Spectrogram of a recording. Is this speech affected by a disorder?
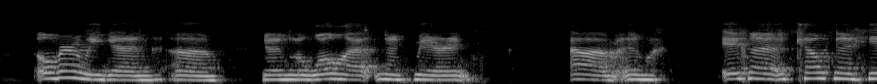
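Yes: cerebral palsy.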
